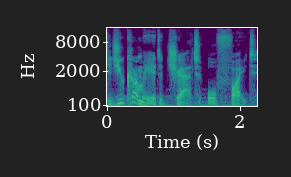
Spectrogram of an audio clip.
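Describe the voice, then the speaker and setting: A growling, put-on character voice moves at a fairly slow pace with music in the background. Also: man. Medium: video game. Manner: terse, blunt.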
